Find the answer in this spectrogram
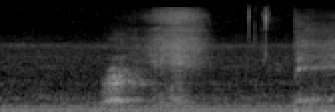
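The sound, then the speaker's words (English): A dog gives a quick, faint bark or two at a deer, short and sharp, over a steady low background hum with no one speaking. “the dog see a deer.”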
